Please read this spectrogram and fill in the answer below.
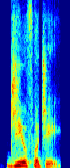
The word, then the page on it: geophagy: Indian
